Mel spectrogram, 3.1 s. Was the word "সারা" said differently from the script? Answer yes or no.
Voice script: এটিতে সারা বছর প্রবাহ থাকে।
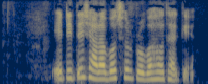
no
